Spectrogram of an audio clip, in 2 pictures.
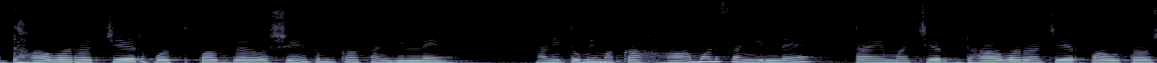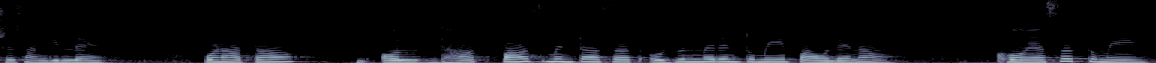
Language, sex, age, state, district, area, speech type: Goan Konkani, female, 30-45, Goa, Canacona, rural, spontaneous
